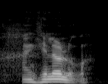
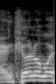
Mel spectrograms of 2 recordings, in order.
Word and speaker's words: angelólogo: Angelólogo. – Angelólogo. Ok, sí, porque angeólogo es otra cosa.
